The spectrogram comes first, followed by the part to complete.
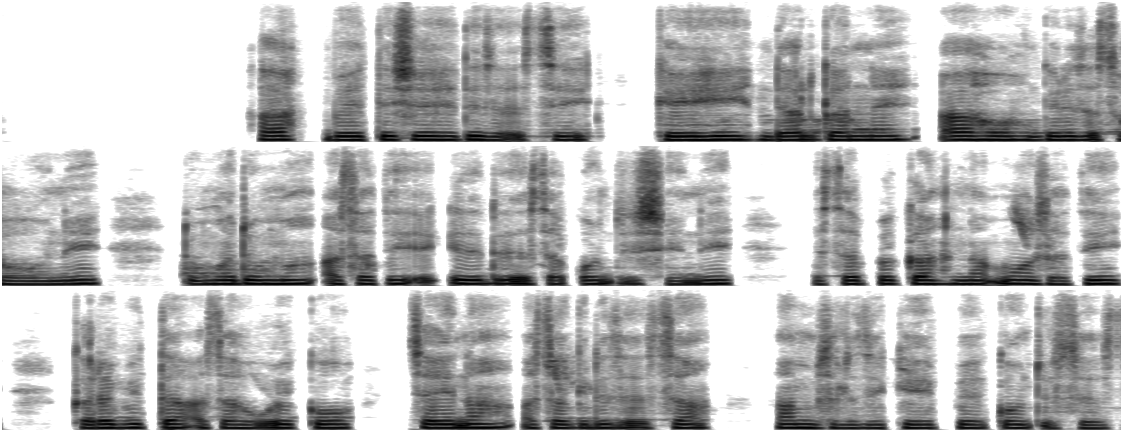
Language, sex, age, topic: Gamo, female, 18-24, government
